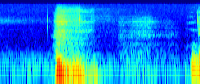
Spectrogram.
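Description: A single short, loud breath out into a handheld microphone about half a second in, puffing on the mic.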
